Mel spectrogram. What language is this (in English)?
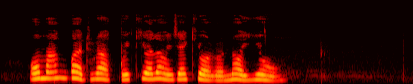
Yoruba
